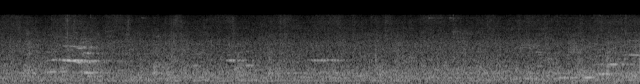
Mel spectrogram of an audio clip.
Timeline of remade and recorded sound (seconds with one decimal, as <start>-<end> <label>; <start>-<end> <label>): 0.0-6.4 recorded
